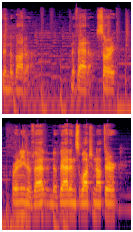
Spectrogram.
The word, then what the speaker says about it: Nevada: Sorry for any Nevadans watching out there. Sorry for mispronouncing Nevada. It's not. They get mad. Nevadan natives get mad when you don't pronounce the state right. It's Nevada. It's not Nevada.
